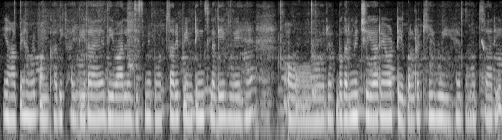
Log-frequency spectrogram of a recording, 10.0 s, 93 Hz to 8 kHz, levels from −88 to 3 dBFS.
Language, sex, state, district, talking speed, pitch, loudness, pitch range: Hindi, female, Uttar Pradesh, Gorakhpur, 175 wpm, 190 Hz, -16 LUFS, 185-195 Hz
